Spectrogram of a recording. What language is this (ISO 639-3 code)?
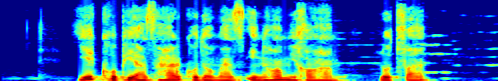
fas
